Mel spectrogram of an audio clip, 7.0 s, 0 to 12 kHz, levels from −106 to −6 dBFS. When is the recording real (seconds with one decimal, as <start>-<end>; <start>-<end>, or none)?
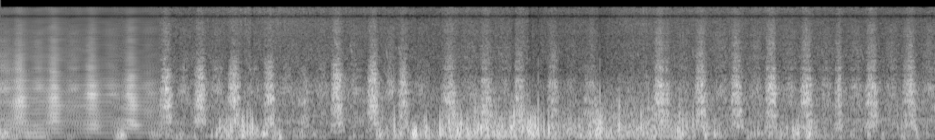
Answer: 1.2-7.0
